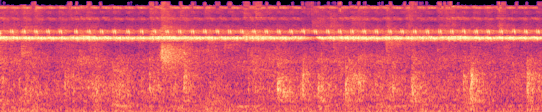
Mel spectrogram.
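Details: Continuous high-pitched cricket trill, evenly pulsed and unbroken, heard during rainfall; gentle rain hiss and occasional louder droplet splashes sit beneath the insect's ringing tone.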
